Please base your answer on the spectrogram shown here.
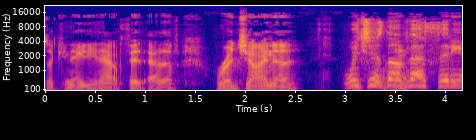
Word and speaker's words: Regina: I was on Brainstorm Podcast, which is a Canadian outfit out of Regina, which is the best city name ever. Yeah, it rhymes with vagina, the weirdest way.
